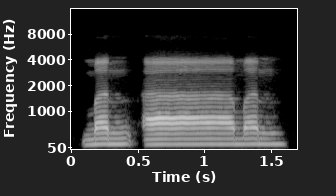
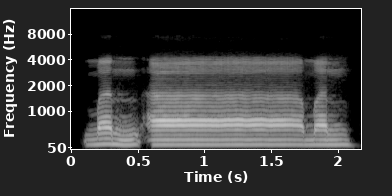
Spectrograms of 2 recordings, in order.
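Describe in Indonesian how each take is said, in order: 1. Vokal yang dipanjangkan ditahan selama waktu sedang. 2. Vokal yang dipanjangkan ditahan selama waktu panjang. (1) "empat harokat" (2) "enam harokat"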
